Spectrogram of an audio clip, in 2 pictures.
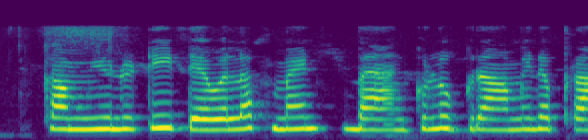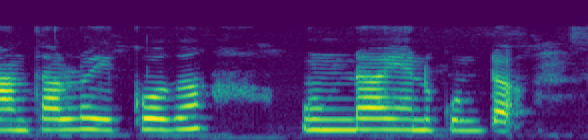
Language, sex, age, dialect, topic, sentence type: Telugu, male, 18-24, Telangana, banking, statement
